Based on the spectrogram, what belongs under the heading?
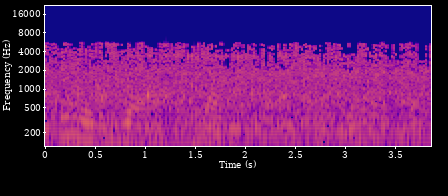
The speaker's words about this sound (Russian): Теплицы работают не за счет электричества, а на газовых генераторах, от них и идет шум.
